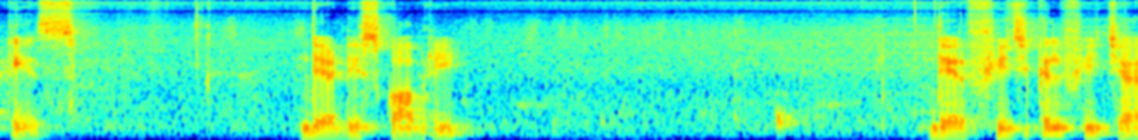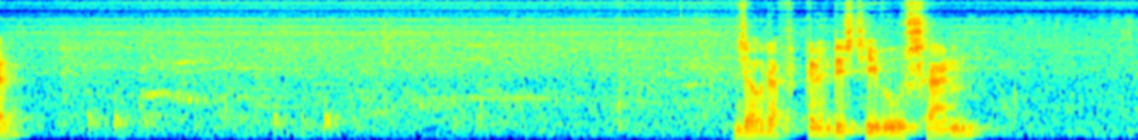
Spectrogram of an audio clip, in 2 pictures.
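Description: A man speaks calmly in short phrases, close to a microphone.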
